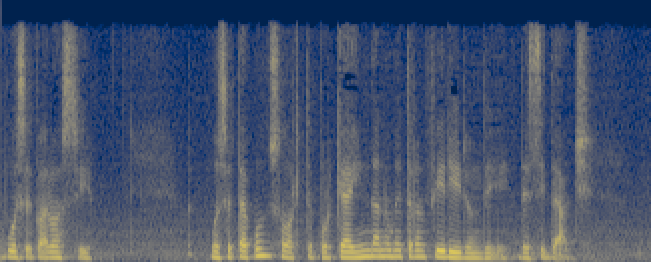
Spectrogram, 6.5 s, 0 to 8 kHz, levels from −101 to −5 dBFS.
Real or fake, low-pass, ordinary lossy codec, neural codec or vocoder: fake; 7.2 kHz; MP3, 48 kbps; codec, 16 kHz, 0.8 kbps, ZipCodec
